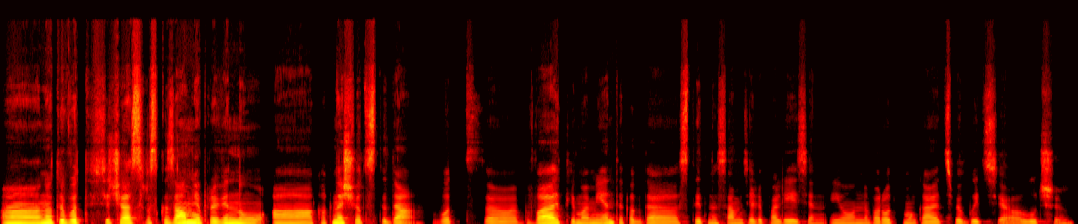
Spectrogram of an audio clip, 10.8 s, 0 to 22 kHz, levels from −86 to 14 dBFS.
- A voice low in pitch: No, medium, 165 Hz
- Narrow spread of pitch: No, average, 3.7 semitones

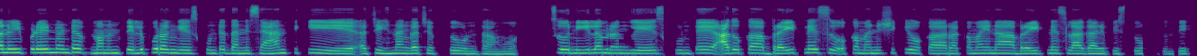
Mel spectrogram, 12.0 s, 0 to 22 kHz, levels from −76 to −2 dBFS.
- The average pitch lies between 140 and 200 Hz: No, high, 215 Hz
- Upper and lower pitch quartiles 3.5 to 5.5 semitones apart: No, average, 3.1 semitones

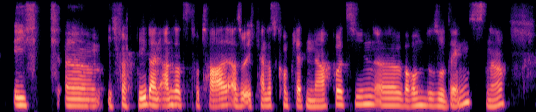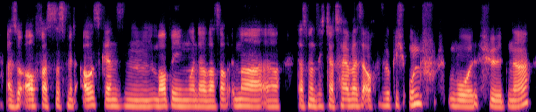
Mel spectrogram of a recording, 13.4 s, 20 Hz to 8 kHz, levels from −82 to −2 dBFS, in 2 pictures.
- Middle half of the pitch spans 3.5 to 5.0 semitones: No, narrow, 2.4 semitones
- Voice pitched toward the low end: Yes, low, 130 Hz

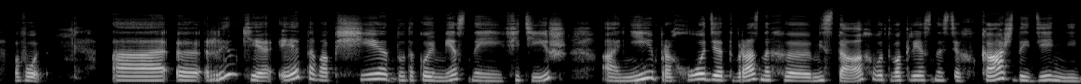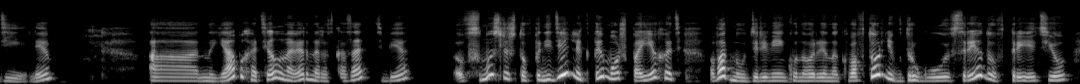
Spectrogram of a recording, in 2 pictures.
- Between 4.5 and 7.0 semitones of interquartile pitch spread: Yes, average, 5.1 semitones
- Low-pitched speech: No, high, 190 Hz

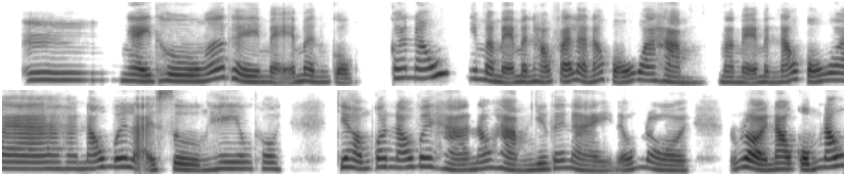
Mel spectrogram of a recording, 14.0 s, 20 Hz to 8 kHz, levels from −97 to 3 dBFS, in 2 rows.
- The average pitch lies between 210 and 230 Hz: Yes, high, 220 Hz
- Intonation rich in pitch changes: No, average, 5.0 semitones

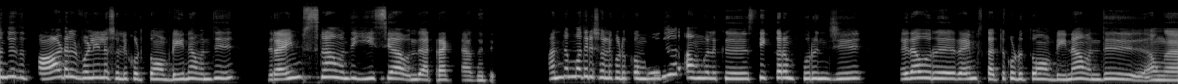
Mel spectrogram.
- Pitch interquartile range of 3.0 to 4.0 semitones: Yes, average, 3.3 semitones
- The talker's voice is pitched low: No, very high, 275 Hz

